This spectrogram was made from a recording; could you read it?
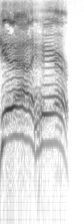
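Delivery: put-on startled shriek, very high and rasping. Retelling what the speaker screamed at an animal: retelling a scream. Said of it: "I jumped and I screamed".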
